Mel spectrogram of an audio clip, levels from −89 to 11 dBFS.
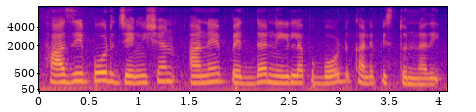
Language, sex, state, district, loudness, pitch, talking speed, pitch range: Telugu, female, Telangana, Mahabubabad, -16 LUFS, 210 Hz, 105 wpm, 200-230 Hz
